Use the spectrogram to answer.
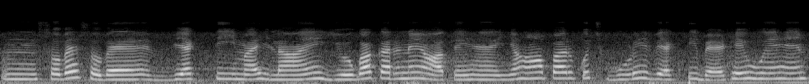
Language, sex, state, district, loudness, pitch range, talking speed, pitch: Hindi, female, Bihar, Muzaffarpur, -16 LUFS, 225-275 Hz, 120 wpm, 245 Hz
